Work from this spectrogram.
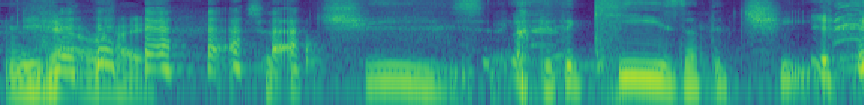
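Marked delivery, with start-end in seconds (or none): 1.2-4.2 high, zany cartoon voice; The Mask impression. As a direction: ham it up like a cartoon character. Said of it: "I really like The Mask".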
